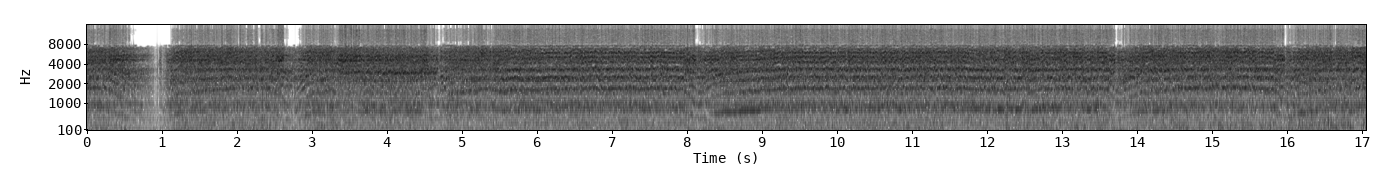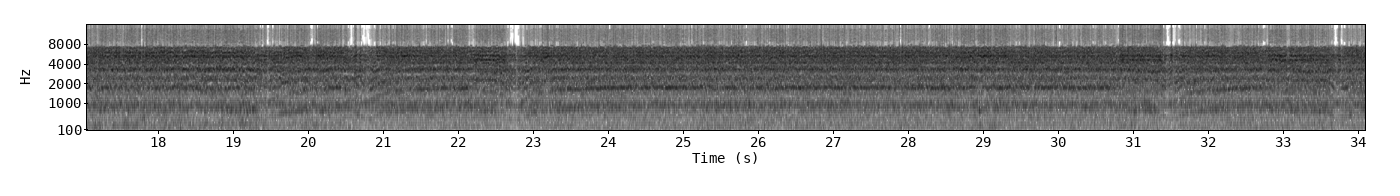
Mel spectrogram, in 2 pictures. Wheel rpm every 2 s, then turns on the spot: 130, 190, 200, 190, 190, 210, 190, 210, 220, 200, 200, 190, 230, 230, 230, 200, 210.
none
